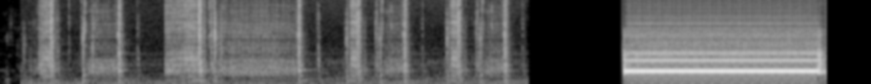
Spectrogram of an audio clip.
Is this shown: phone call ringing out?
yes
